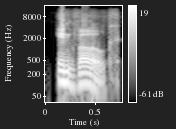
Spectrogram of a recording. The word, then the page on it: invoke: American English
